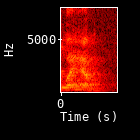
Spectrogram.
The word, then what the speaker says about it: lamb: The word lamb ends in M, but the B is silent.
